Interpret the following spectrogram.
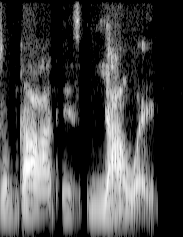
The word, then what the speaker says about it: Yahweh: night name Yahweh right Yahweh is not to be said with multiple syllables right it's to be said with your breath so when you breathe in it's yah yeah so it's really a breath in and out so in other words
